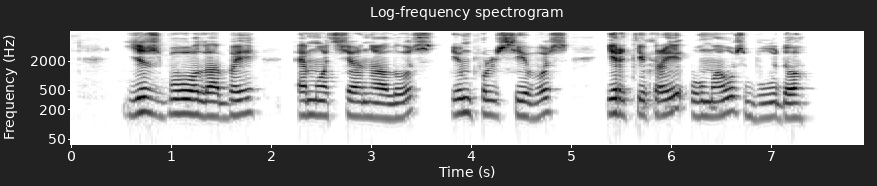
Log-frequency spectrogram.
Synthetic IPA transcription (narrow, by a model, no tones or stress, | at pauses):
jɪs̬buolˠabɐj | emot̪t͡sʲionalˠus | impʰulʲsʲivʊs | irt̪ʲikrɐjumɑwsbud̪o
